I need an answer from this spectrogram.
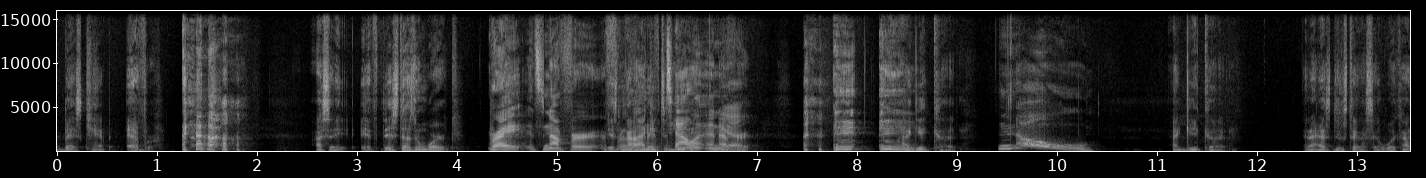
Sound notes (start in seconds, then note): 1.2 laugh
